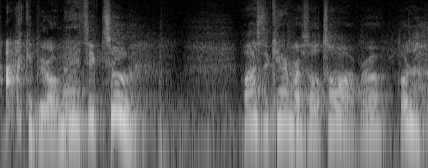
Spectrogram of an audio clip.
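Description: A man's voice: sits high, lively intonation, moderate pace. A man in his twenties chatting casually to camera, drunk and getting drunker, rambling loosely in slang. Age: 20s. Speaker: video creator. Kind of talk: casual vlog chat. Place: living room at home, later phone clips.

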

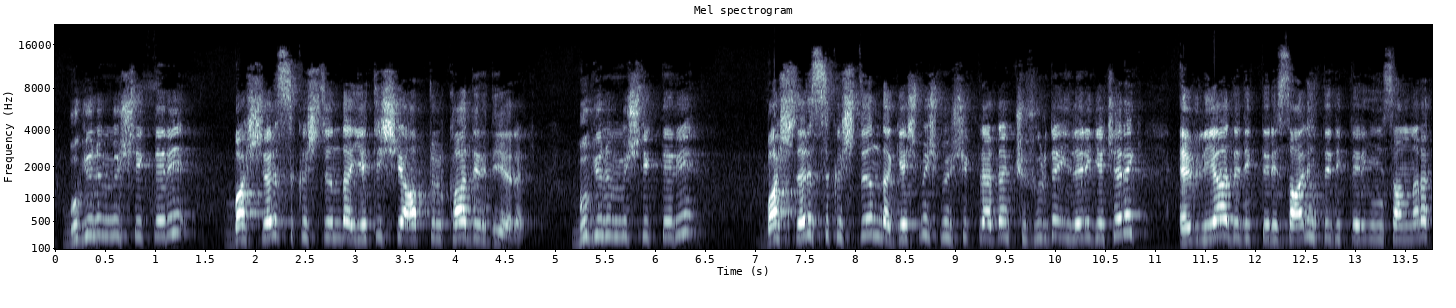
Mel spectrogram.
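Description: Male preacher, high-pitched voice, emphatic and instructive sermon delivery, recorded in a reverberant room. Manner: emphatic, didactic, rhetorical questions to the congregation. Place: echoing indoor room, speaking from a pulpit. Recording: echoey room.

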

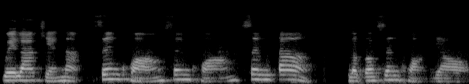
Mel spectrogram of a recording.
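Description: In a muffled, slightly noisy recording, a woman with a lowish, expressive voice runs an online class at a fairly brisk clip. She patiently repeats every instruction, finishing each phrase with a polite particle.

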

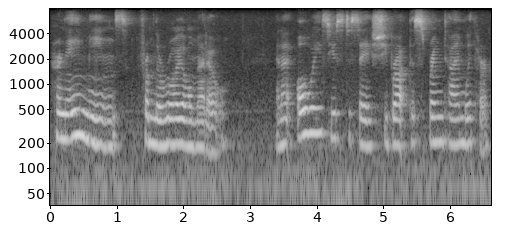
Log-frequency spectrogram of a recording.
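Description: A woman's voice: medium pitch, unhurried, a little hiss or hum, lightly acted. A woman reading a novel aloud, voicing a restrained, grieving woman character in an echoey, slightly dull recording. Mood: restrained, sorrowful. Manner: quiet, restrained, tearful at times. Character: grieving, composed woman in her thirties. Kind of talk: audiobook-style read-aloud dialogue.

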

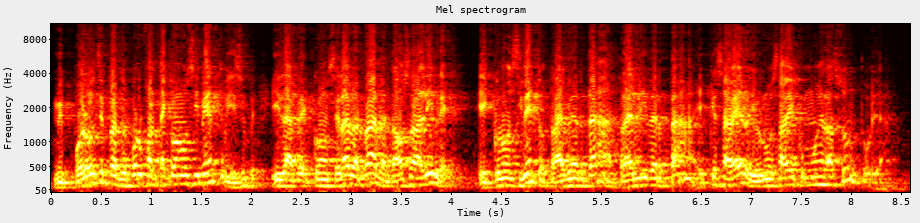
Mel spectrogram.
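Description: Talking fast and expressively with barely a pause, this mid-range, fairly bright male voice belongs to a deliverance minister teaching in a casual preaching style. He keeps addressing his hearers as "brother" and restarting phrases, and the distant mic picks up a roomy sound with faint noise.

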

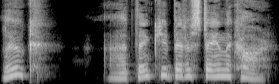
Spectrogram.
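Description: Brief: man putting on a fierce young woman, sharp and commanding, raised pitch, dry sound. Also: animated, unhurried, breathy edge, dry recording, heavily acted. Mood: firm.

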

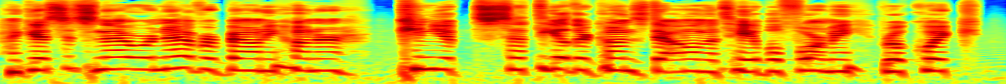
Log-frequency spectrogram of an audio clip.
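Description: A man's voice: very high voice, flat delivery, a little fast, sharp tone, exaggerated voice. An actor voicing an anxious young alien talking gun in a video game, stammering and rambling as he talks. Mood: nervous.

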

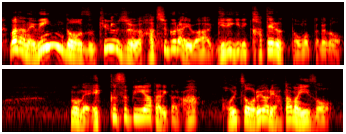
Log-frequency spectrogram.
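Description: A man hosting a livestream, chatting casually with viewers in a relaxed way, often chuckling and thinking aloud. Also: on the high side, normal speed, breathy edge. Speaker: livestream host.

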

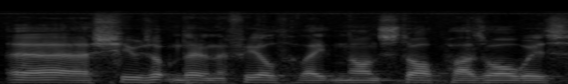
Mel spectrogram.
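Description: Measured head coach at a press table. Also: male voice, fairly low pitch, monotone, dark tone, clear, resonant tone. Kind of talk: postgame press conference answers. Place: press conference room, seated at a table. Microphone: table microphone on a stand.

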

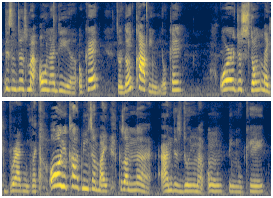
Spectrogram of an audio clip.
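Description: A woman's voice: on the high side, moderate pace, a bit bright. A female video maker chatting casually to her viewers and playing out a scene with toys, rambling and repeating herself. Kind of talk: casual chat to camera, toy play.

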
